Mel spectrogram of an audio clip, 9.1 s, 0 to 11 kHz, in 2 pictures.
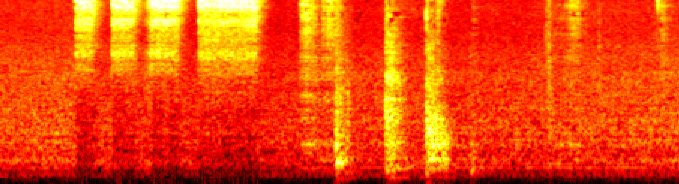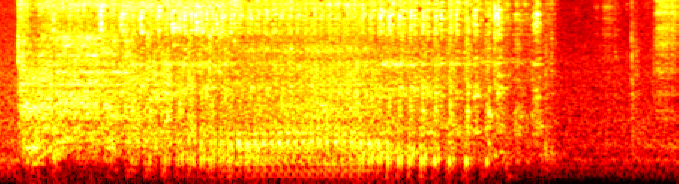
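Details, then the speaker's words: John Deere RX75 mower that did nothing at key turn: cranking clatter, catches and runs ragged and uneven about three seconds before dying; owner suspects broken crankshaft or connecting rod, unconfirmed. "it sounds like when it fires it's just it sounds like it's hidden at a rough spot again and it is that sounds like a broken crankshaft or something connecting rod"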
